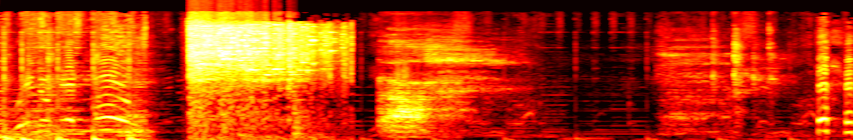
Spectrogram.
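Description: A loud shattering crash like glass breaking, lasting just over a second, then a second, fainter crash that dies away.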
